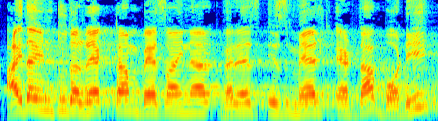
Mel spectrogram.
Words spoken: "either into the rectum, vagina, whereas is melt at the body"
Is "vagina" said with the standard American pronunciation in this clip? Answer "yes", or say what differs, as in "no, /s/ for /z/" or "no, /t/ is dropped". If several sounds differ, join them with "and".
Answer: no, /b/ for /v/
